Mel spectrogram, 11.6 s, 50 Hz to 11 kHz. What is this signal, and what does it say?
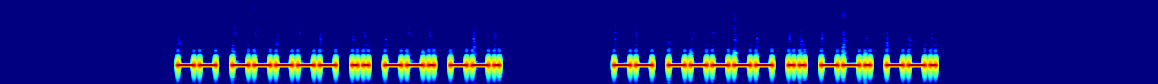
Morse code, heard as a keyed tone, about 21 wpm, 700 Hz. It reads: M0IGG M0IGG
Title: DXCC-100 Call Signs - 5 Characters - Repeated 2x - 22wpm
